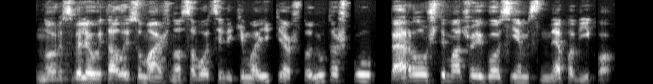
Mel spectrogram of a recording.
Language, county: Lithuanian, Vilnius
